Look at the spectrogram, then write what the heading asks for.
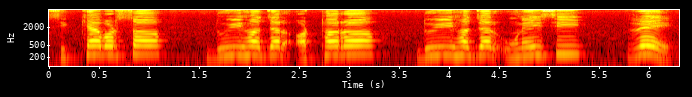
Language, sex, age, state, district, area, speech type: Odia, male, 45-60, Odisha, Khordha, rural, read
